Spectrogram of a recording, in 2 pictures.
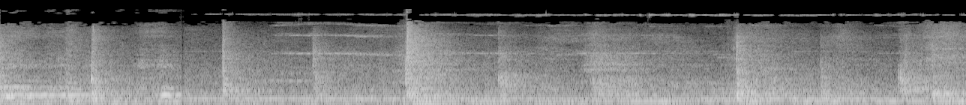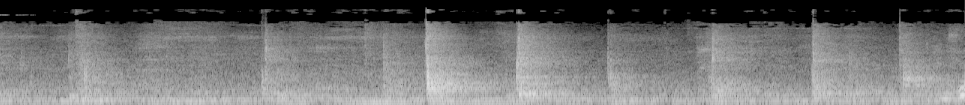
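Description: Irregular knocks and taps, a sharp one every half second to second, over a low steady hum.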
